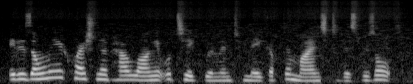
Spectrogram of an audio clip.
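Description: From the start, the background pumps down between phrases and swells back under them. These are noise suppressor artifacts: the suppressor pulls the room noise, which sits about 17 dB below the speech, down by about 16 dB frame by frame. Between 3.32 and 3.45 s, part of the speech goes faint and swallowed, dipping by up to about 13 dB over roughly a sixth of a second. This is speech cut by the noise suppressor, which mistook that quiet stretch for background noise and turned it down.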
